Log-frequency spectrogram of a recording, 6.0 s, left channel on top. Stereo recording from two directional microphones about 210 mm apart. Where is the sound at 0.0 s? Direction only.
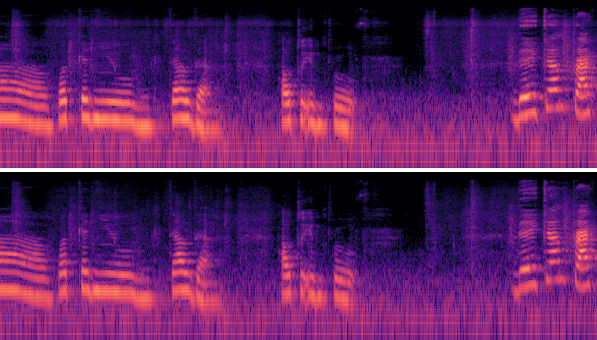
20° right (ahead or behind).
